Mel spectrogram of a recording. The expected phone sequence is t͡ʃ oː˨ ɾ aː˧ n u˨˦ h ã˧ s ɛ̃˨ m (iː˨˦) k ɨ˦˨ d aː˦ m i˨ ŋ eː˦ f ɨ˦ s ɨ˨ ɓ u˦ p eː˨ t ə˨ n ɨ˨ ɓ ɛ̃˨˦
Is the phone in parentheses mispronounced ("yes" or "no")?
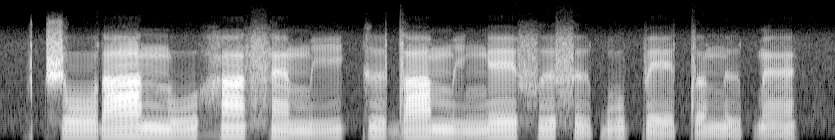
no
